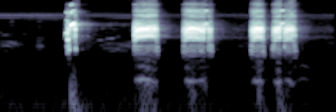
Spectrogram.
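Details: A black francolin (Sindhi teetar) calling in a natural environment gives its harsh, grating phrase: a short clipped note, two rasping notes, then a quick scratchy double, with no other sounds.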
